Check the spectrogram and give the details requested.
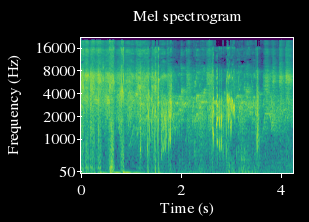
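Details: Pet budgerigars give a hissy, scratchy stream of chirps and warbled squeaks with some clicks and knocks mixed in.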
